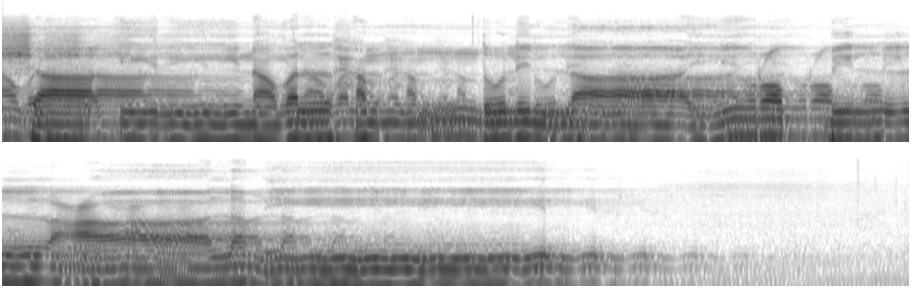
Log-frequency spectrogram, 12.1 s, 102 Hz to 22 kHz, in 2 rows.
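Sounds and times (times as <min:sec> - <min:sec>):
man chanting into microphone: 0:00.0 - 0:10.6.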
